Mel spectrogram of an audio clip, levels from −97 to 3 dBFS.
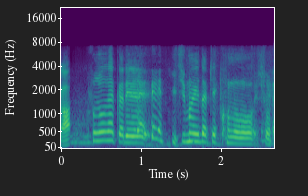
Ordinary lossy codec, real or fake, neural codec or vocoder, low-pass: none; fake; codec, 16 kHz, 2 kbps, X-Codec, HuBERT features, trained on general audio; 7.2 kHz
